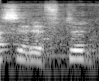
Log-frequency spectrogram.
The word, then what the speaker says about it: Sereftug: À un moment donné, je reçois un coup de téléphone et Peter Keller me dit Attila Sereftug, parce que c'est son nom.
